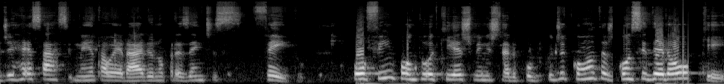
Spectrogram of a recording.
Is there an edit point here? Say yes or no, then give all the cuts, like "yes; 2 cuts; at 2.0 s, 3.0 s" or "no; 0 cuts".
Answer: yes; 2 cuts; at 3.3 s, 6.1 s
